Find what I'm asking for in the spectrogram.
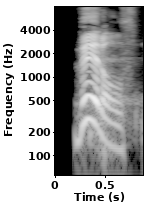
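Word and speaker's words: victuals: The reason I say that, if you've got a King James Version, in verse 11, Joshua says, gather up your, and here's how it's spelled, V-I-C-T-U-A-L-S. Y'all know what that word, you know how to pronounce that word? Vittles. Isn't that funny? Joshua says, gather up some vittles. That's a good East Texas term, isn't it? Gather up your vittles.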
